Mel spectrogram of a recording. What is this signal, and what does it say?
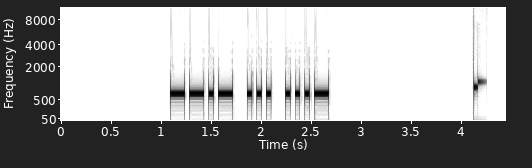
Morse code, heard as a keyed tone, about 25 wpm, 700 Hz. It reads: QSV
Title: Q-Codes Repeated 3x 25wpm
